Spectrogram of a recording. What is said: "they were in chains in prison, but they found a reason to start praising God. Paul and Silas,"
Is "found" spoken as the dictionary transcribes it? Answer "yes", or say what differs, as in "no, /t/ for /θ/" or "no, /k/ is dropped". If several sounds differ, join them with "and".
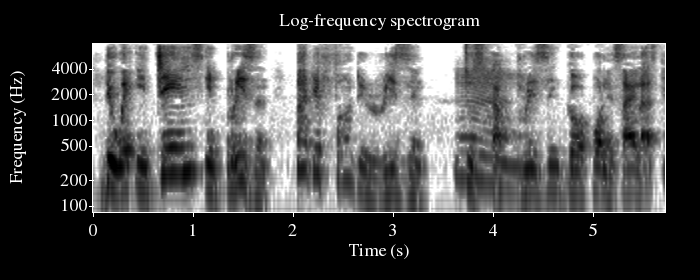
yes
